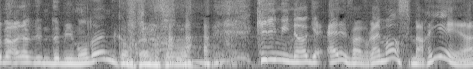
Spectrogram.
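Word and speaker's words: Kylie Minogue: kil minog Kylie minog vous dites peut-être k minog k minog k minog mais une fois qu'il avait la bonne prononciation non plus Ky minog Ky minog elle est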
